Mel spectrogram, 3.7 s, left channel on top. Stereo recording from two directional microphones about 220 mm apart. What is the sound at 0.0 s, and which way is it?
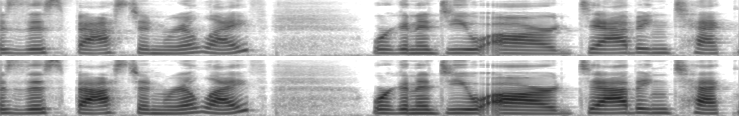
A woman's voice, 20° right (ahead or behind).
